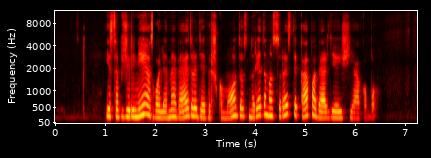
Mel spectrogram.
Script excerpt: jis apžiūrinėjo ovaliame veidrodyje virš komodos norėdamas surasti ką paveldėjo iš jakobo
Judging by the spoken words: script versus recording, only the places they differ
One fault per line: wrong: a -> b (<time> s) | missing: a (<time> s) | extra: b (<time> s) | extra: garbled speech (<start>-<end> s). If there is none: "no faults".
no faults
